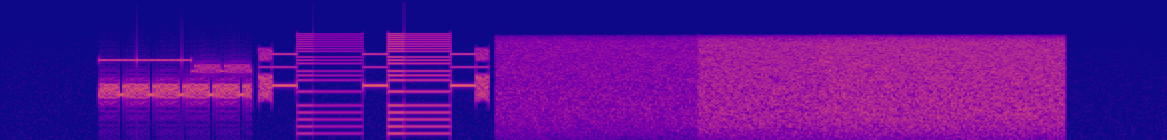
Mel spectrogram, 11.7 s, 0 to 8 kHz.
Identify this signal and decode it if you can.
Dial-up modem handshake (V.34 or later), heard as a whistle, warbles, then hiss.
